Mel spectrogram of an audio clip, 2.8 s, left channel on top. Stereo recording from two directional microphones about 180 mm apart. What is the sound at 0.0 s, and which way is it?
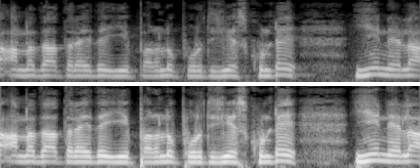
A man's voice, 40° right (ahead or behind).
